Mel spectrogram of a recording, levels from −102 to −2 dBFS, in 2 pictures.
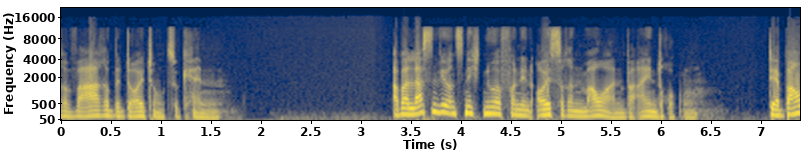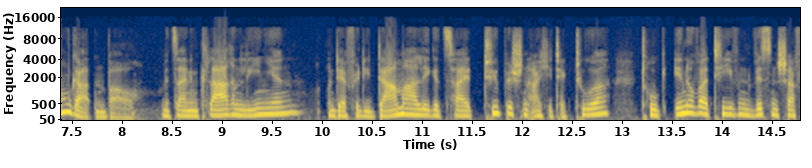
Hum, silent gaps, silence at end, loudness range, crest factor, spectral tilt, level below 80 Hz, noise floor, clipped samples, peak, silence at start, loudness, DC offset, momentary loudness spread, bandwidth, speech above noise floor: none; none; 0 s; 3 LU; 14 dB; -5.5 dB/octave; -42 dBFS; -56 dBFS; under 0.1%; 0 dBFS; 0 s; -14 LUFS; under 0.1%; 12 LU; 12 kHz; 43 dB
